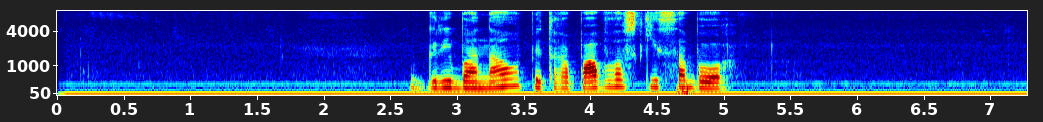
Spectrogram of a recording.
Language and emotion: Russian, neutral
